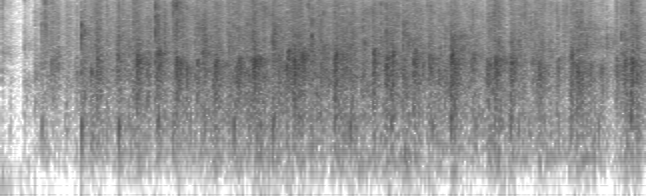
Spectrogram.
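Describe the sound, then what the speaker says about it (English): An audience at a live student event claps in a dense, steady burst of applause that rises quickly after a brief pause and holds at a loud, even level to the end, with no voices standing out. "One more round of applause."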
